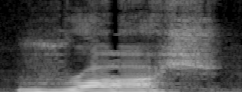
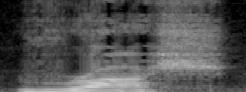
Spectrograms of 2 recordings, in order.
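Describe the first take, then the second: The two takes are said the same way.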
